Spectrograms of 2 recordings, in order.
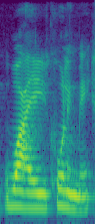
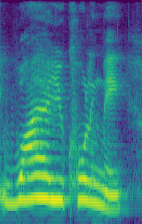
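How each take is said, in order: First: Said in the usual way. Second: Loud exasperated question. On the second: Retold or imitated. Loud retelling vs calm retelling.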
